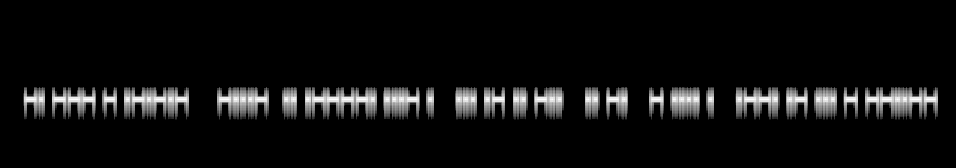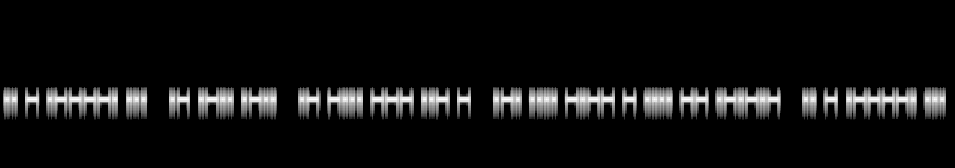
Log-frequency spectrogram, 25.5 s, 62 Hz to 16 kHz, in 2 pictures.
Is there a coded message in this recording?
Yes: Morse code from 0.3 to 25.3 s, heard as a keyed tone, about 25 wpm, 600 Hz. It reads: NOT. <BT> I'VE SAID IN THE PAST, IT'S ALL ABOUT RHYTHM. IT'S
